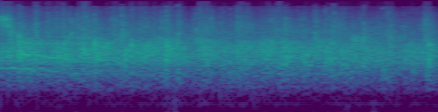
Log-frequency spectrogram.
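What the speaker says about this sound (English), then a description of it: "Round of applause, guys." Steady audience applause at a janitorial business talk, a dense, even wash of many hands clapping that holds at full strength throughout without a break.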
